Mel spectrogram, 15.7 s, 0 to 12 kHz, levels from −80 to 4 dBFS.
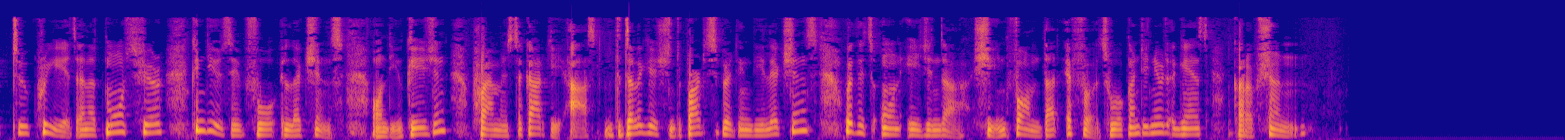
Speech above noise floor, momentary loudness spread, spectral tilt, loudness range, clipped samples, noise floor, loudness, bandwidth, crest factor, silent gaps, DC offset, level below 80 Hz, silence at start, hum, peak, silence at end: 51 dB; 6 LU; -5 dB/octave; 4 LU; under 0.1%; -71 dBFS; -21 LUFS; 8 kHz; 22 dB; none; under 0.1%; -54 dBFS; 0.15 s; 50 Hz at -50 dBFS; 0 dBFS; 2.6 s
